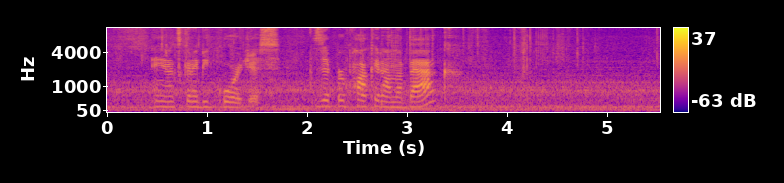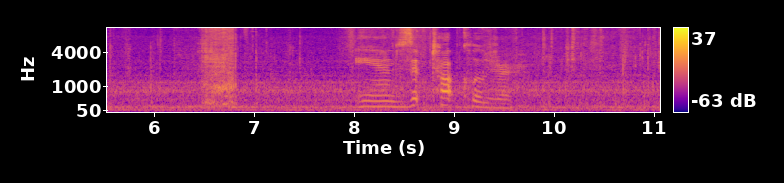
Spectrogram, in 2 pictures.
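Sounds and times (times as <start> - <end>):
handbag zipper zip: 6.4 - 7.0.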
